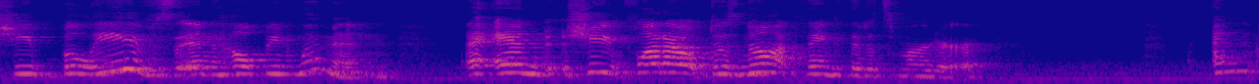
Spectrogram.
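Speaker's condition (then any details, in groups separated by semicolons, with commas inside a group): No condition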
